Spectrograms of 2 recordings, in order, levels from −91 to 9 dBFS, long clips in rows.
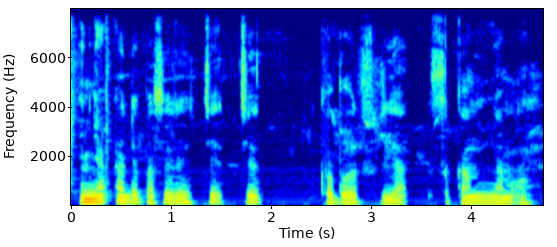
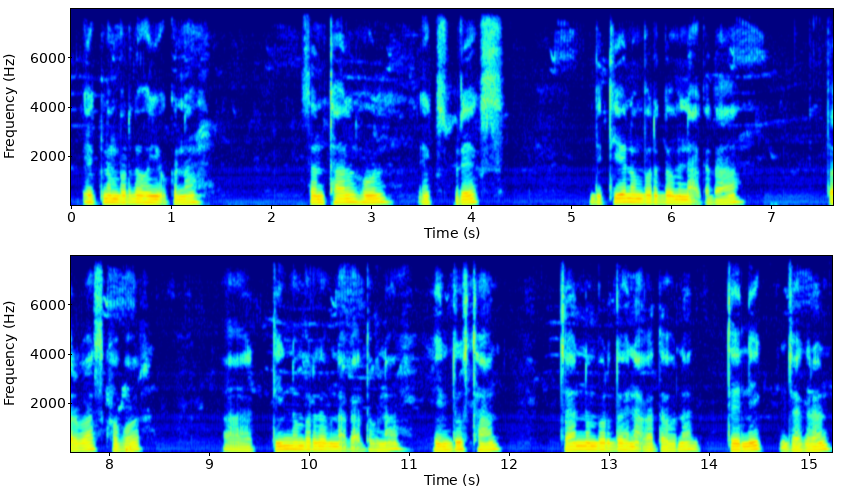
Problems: background sounds at intervals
